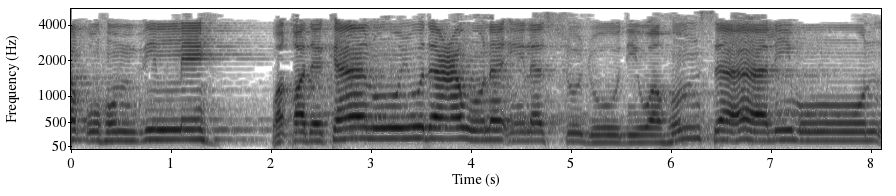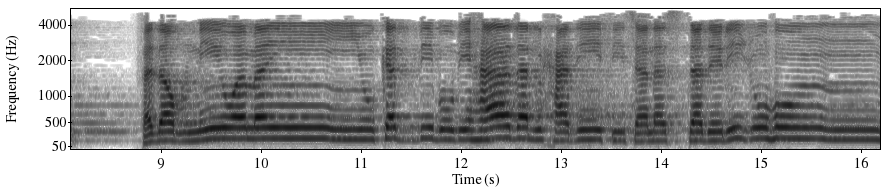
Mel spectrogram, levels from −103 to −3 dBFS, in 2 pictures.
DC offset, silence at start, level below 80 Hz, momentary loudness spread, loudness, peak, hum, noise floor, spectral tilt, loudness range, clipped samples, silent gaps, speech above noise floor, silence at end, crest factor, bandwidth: under 0.1%; 0 s; -66 dBFS; 10 LU; -18 LUFS; -2 dBFS; none; -41 dBFS; -7.5 dB/octave; 3 LU; under 0.1%; none; 23 dB; 0 s; 16 dB; 5.4 kHz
